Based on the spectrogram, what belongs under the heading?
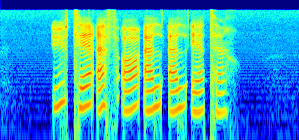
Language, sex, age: Norwegian, female, 23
